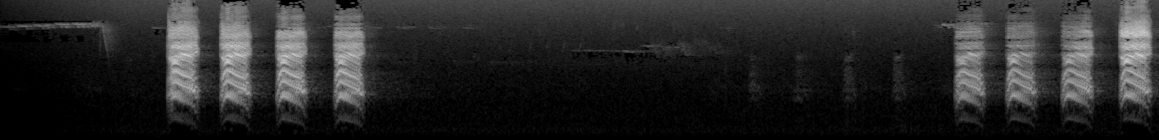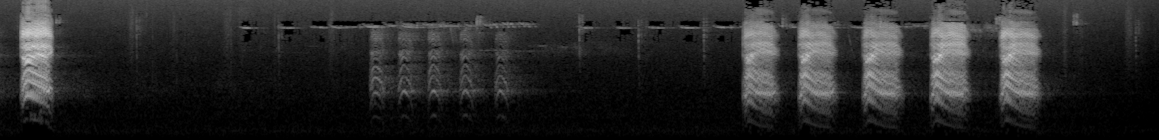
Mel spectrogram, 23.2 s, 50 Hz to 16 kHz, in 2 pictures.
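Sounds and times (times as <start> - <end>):
American crow calling: 1.7 - 3.9, 7.5 - 12.4, 15.3 - 16.9, 19.0 - 22.2.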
